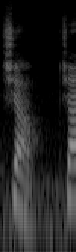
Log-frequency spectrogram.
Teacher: चा जो है हमारा वो अल्प प्राण व्यंजन है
